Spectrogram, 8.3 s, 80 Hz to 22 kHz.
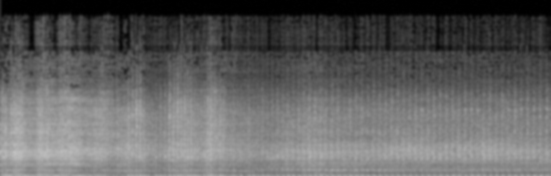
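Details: Honda CG 125 after repair of an engine tik-tik sound (tappet, cam or rocker): steady, even single-cylinder thump settling into a regular idle after a blip, no tapping or rattle from the top end; runs healthy.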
